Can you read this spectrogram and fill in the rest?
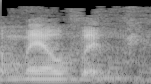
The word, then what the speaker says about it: Melbourne: Người ta viết là men buộc mà phải đọc là Melbourne.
